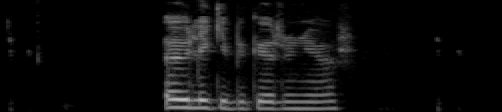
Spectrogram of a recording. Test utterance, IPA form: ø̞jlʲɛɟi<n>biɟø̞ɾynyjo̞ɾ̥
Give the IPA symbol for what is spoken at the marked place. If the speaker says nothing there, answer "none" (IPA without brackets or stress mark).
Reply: none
